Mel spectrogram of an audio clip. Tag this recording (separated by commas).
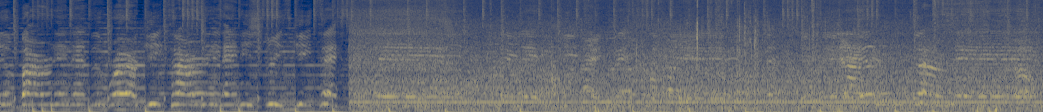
Music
